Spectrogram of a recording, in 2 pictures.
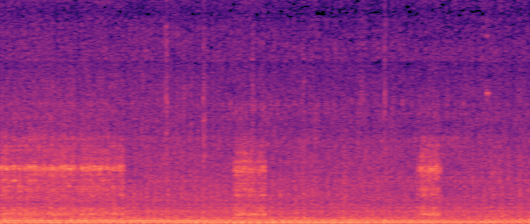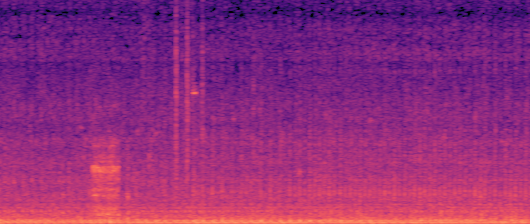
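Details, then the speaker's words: Boat engine cruising on calm river: steady low drone with short hissy bursts cutting in and out about every two seconds; radio clicking on and off because squelch is out of adjustment. "Got my squelch out of adjustment. You can hear my radio clicking on and off."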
